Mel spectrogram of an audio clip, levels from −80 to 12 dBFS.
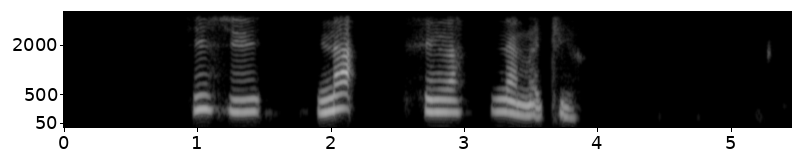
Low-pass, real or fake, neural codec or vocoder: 3.6 kHz; fake; codec, 16 kHz in and 24 kHz out, 0.9 kbps, LongCat-Audio-Codec, fine tuned four codebook decoder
